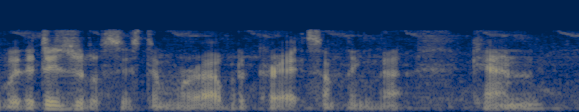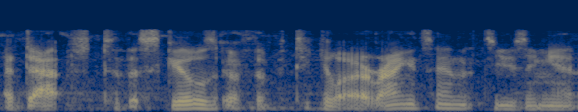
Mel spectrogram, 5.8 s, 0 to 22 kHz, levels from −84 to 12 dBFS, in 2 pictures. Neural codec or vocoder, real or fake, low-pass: vocoder, 22.05 kHz, 80 mel bands, HiFi-GAN; fake; 7.2 kHz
